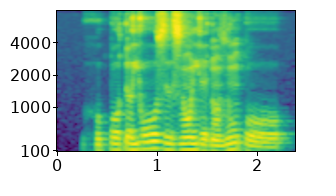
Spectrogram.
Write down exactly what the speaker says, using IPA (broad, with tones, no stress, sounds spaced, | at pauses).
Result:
h u˨ k͡p o˧ ɗ ə˧ j oː˦ z ɨ˨ z ɔ̃˧ j e˨ ɗ ɔ̃˨ z ũ˦ k͡p oː˨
